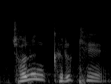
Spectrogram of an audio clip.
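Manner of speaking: usual speaking voice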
